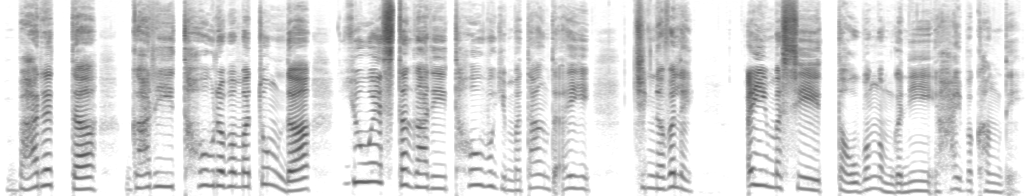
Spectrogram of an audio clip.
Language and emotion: Manipuri, fearful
